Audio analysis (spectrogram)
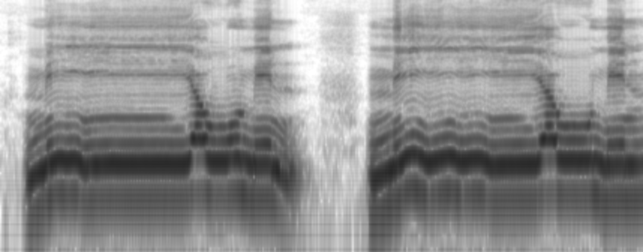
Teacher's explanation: نون ساکن کے بعد یا آ گیا تو اس میں ادغام یا یعنی ادغام مع غنہ کا قاعدہ ہو رہا ہے ، یعنی میم کو یا میں ملا کر تھوڑی دیر آواز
